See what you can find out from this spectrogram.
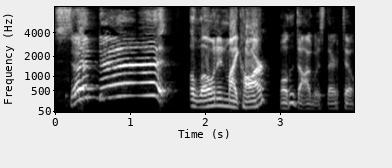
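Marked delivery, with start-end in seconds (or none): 0.0-1.6 mock full-lunged yell, pitched way up and drawn out. Speaker retells screaming a voice-text command alone in the car; screaming at the top of lungs. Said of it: "just screaming".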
